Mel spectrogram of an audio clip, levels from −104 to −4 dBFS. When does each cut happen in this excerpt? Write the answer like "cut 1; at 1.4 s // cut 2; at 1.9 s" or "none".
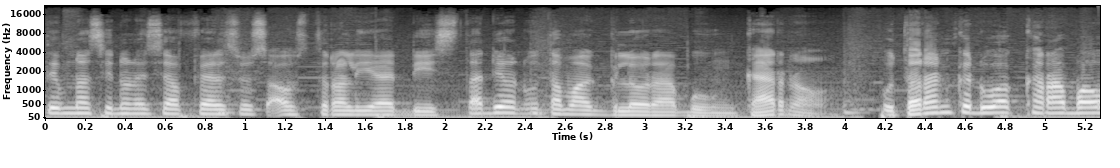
cut 1; at 4.0 s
